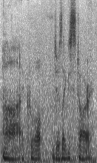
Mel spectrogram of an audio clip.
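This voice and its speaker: A woman's voice: rumbling low, flat delivery, unhurried, gravelly, background noise. A woman giving casual reaction commentary over a video game, musing aloud and trailing off mid-thought, speaking into a close mic. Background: game music.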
